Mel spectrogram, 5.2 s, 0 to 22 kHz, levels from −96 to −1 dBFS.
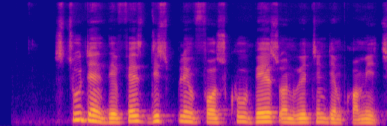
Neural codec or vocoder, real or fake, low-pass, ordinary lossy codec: none; real; none; none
